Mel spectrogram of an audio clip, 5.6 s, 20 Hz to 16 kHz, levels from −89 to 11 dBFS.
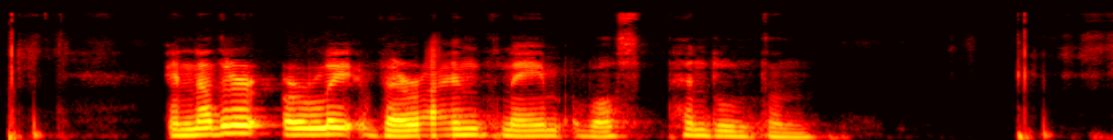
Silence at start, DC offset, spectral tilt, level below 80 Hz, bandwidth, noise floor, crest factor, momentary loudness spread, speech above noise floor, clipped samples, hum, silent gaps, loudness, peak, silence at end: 0.05 s; under 0.1%; -8.5 dB/octave; -52 dBFS; 11.5 kHz; -76 dBFS; 16 dB; 23 LU; 60 dB; under 0.1%; none; none; -17 LUFS; -2 dBFS; 0.45 s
